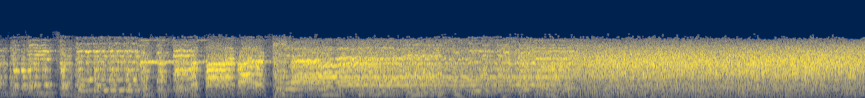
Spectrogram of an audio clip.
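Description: Fast, clattering typewriter keys rattle nonstop into a dense, continuous mechanical chatter as a story is typed, preceded by a few seconds of musical tones with scattered sharp clicks. No one speaks.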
